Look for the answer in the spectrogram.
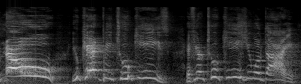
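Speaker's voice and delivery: high troll cry, opening on a loud shouted no; very high-pitched, panicky troll; alarmed troll. Acted. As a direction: shriek the first word, then warn in a high, urgent creature voice. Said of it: "he rushes over and grabs your hand and says".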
